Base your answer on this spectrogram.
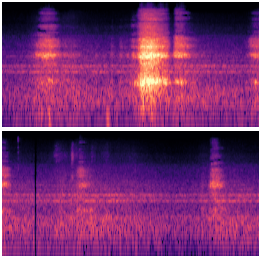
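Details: Sneezing triggered by tickling the nose with a q-tip: a few short, sharp nasal bursts with one louder explosive sneeze in the middle, over a steady low background hum.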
